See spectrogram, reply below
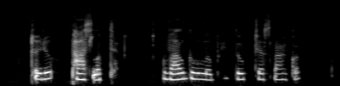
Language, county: Lithuanian, Vilnius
